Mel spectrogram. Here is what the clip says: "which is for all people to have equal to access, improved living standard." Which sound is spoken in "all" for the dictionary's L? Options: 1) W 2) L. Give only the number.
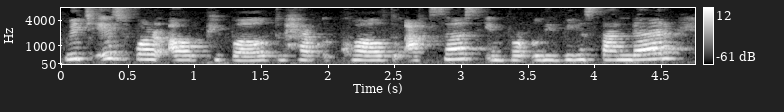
1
